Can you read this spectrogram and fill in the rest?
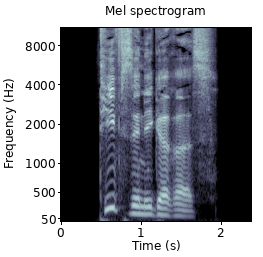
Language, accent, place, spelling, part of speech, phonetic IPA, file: German, Germany, Berlin, tiefsinnigeres, adjective, [ˈtiːfˌzɪnɪɡəʁəs], De-tiefsinnigeres.ogg
- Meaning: strong/mixed nominative/accusative neuter singular comparative degree of tiefsinnig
